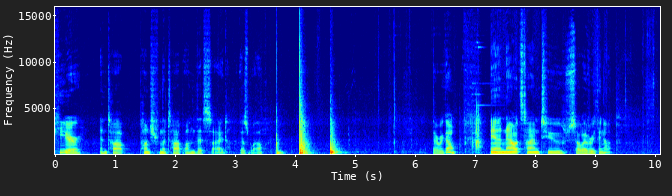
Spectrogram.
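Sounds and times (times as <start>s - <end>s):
chisel striking leather: 3.7s - 4.8s.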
